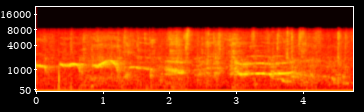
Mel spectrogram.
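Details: Three-week-old puppies of a litter called the Z-Litter nursing on milk, giving thin tonal whines that rise and fall, a few drawn-out squeaks across a few seconds over soft rustling.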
